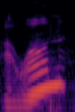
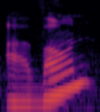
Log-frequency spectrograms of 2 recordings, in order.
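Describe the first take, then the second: First: The middle consonant is a w sound. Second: The middle consonant is a v sound. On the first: This is the classical pronunciation. "is actually pronounced awon" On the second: This is the modern pronunciation. "the word for iniquity is avon"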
